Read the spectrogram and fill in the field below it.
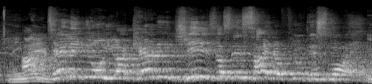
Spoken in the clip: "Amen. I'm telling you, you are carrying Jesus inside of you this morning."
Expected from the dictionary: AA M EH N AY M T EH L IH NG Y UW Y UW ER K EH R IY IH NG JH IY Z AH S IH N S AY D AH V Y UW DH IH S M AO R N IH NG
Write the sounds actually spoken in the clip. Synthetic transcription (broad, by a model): AA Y M T EH L IH NG Y UW Y UW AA K EH R IY IH NG JH IY Z AH S IH N S AY D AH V Y UW DH IH S M AO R N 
